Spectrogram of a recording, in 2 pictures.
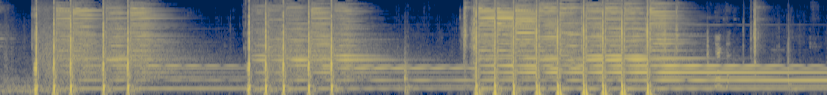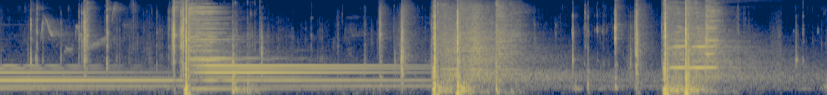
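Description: A shot-timer beep, then two quick strings of about five revolver shots, each hit answered by steel plates ringing on. A faster string of lever-action rifle shots follows, the steel still ringing, and near the end come a few shotgun blasts.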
